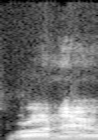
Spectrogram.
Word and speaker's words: Toronto: It's Toronto. Toronto. I was told that when I went there. They're like, "No, you don't pronounce the T."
